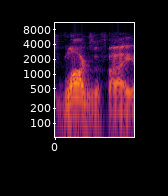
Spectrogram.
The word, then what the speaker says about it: Vlogsify: I said it it it's Vlogs ify it's like classifies but but instead of class you put Vlog Vlog z i I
